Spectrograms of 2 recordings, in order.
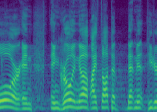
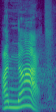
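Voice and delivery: high, hurried string of no's, then firm; denial; 6 semitones higher than usual. Retold or imitated. Peter denies it to the crowd, protesting. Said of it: "looks at the crowd and says".

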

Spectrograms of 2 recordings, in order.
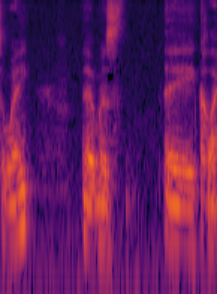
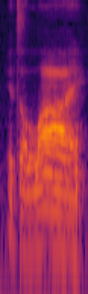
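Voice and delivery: throaty; 4 semitones lower, 4 dB louder, slower than usual. A narrator's reading. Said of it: "made a sound in his throat".

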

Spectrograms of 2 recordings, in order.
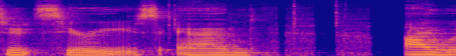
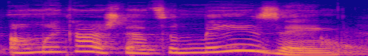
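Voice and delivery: delighted; 10 semitones higher than usual. Retold or imitated. Retelling own delighted reply.

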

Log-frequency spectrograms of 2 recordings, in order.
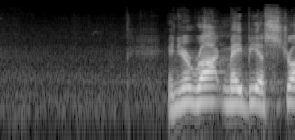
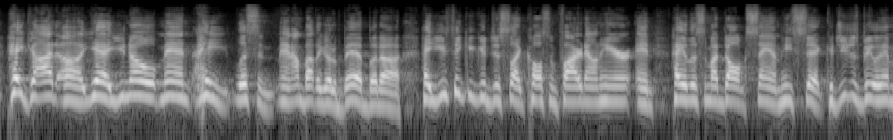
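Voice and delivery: mock casual prayer, full of offhand hesitations; half-hearted prayer. Sleepy believer praying before bed, casual and half-hearted. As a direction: toss it off like a lazy chat with a buddy. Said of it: "I'm sure Elijah didn't say".

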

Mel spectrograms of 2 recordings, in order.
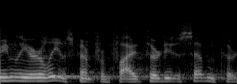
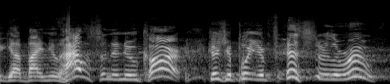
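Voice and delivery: much louder and higher, laughing through the punchline; escalating exaggeration; 6 semitones higher, 13 dB louder than usual. Preacher to the crowd, laughing mock outrage. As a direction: pile it on until you crack up. Escalating rant about patching wall.

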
